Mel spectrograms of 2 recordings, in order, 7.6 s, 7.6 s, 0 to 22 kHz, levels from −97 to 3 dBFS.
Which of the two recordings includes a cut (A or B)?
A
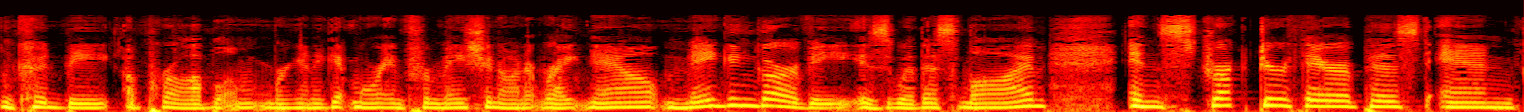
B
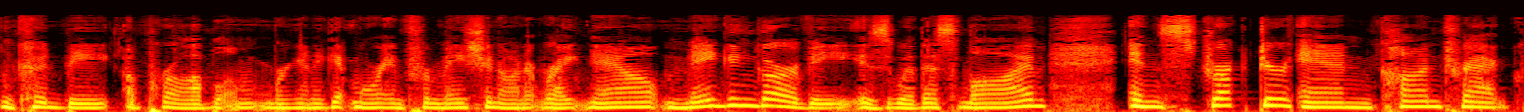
B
